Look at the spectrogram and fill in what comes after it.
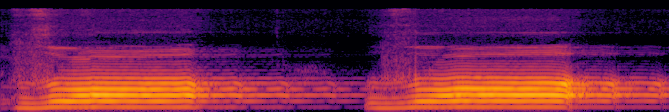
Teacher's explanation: ضا جو ہے وہ موٹا ہونے کے ساتھ ساتھ، موٹی آواز کے ساتھ ساتھ یہ نرم حرف بھی ہے، ٹھیک ہے؟ جس طرح سا ہے، زال ہے، اسی طرح ضا ہے، لیکن ضا موٹا ہے اور نرم ہے۔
